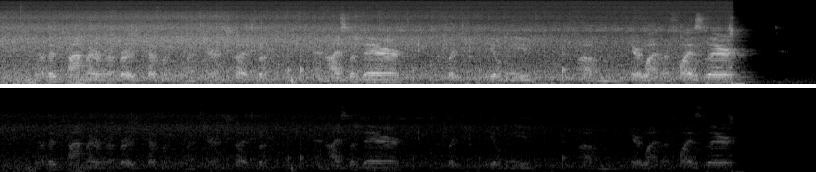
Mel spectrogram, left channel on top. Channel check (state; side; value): quieter; right; 32.5 dB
